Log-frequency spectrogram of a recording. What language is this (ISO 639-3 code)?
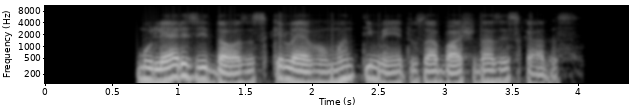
por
